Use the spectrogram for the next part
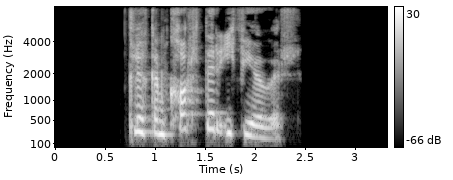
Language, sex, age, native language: Icelandic, female, 20-29, Icelandic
